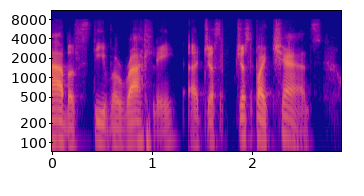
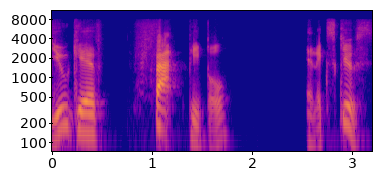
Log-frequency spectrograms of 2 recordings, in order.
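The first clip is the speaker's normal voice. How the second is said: mock accusing tone, slow, word by word, swooping; 5 semitones higher than usual. Retelling what a professor said at dinner: imitating a professor's accusing line. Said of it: "he said it exactly like this".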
